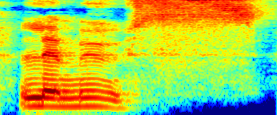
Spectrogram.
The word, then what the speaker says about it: Lemoose: And I've had last name pronounced incorrectly in my head for like 3 years now. Lemoose. You know, when I looked over at my phone, the Facebook is transcribing it and it spelled it moose, M-O-O-S-E, which made me laugh just now, which I love. Lemoose. I will never forget the pronunciation.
